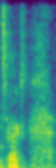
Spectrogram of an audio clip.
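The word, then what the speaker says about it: Sachs: name um jed reese robinsox sacks sax s-a-c-h-s sacks robin sacks patrick greene missy pyle justin long rayne wilson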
